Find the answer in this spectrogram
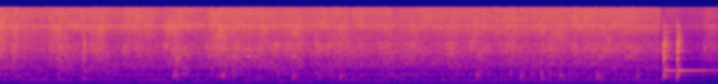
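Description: Ground spice paste sizzling in a little hot oil in a wok, stirred and scraped with a metal spatula. Near the end come two sharp knocks with a brief ring.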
